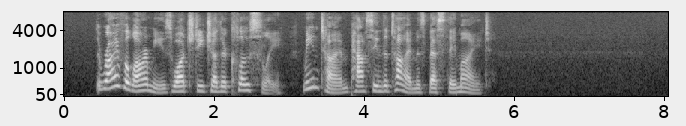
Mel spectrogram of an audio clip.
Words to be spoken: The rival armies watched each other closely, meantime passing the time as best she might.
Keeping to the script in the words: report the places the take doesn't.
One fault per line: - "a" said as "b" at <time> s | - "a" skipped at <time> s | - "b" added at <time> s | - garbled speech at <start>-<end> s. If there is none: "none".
- "she" said as "they" at 5.1 s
